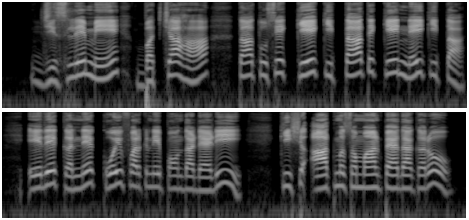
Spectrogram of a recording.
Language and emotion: Dogri, disgusted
